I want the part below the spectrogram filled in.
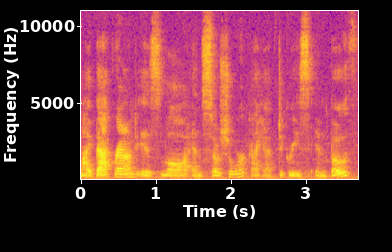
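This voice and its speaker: Noticeable noise sits in the background. Against it, a woman speaks at a moderate pace. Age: 60s. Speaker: politician. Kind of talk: interview.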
